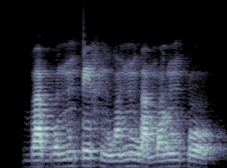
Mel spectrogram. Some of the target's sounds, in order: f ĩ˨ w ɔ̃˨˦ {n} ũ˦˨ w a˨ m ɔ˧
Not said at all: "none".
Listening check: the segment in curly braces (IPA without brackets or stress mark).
n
